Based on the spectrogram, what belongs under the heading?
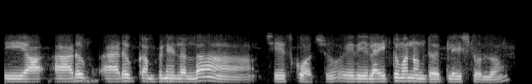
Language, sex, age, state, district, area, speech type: Telugu, male, 18-30, Telangana, Nirmal, rural, conversation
